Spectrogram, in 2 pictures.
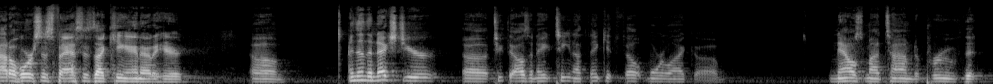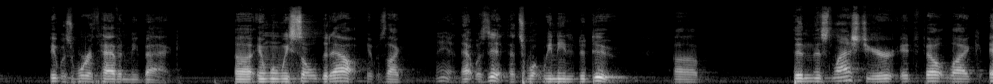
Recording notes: We're sharing never before heard conversations from my days at The New 93Q in Houston. This conversation was recorded during an Up Close and Personal private performance for listeners of The New 93Q.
